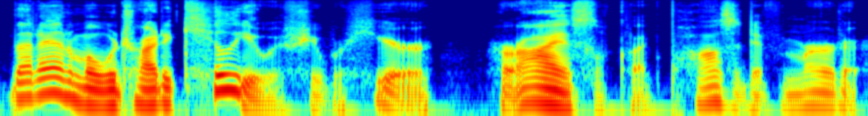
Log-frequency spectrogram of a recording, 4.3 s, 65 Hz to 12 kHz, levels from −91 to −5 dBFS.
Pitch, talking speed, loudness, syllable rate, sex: 100 Hz, 235 wpm, -21 LUFS, 6.4 syllables/s, male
